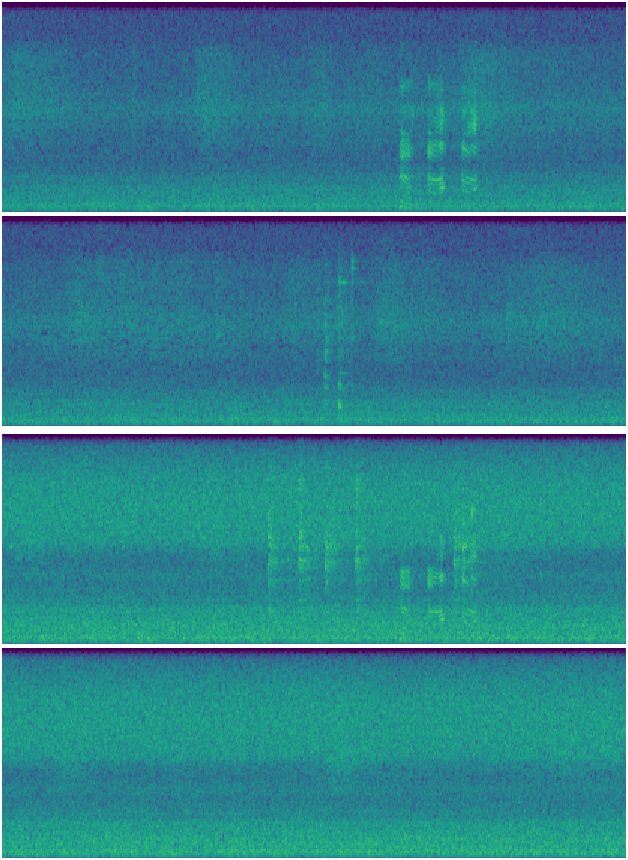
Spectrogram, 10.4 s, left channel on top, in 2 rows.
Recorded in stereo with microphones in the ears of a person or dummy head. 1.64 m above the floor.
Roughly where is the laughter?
Centre.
